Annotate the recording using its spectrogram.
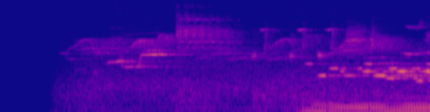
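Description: Birds chirping and whistling in quick, sweeping calls, starting about half a second in after a moment of silence and growing louder. Music with a low, sustained drone and held tones fades in about three seconds in.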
